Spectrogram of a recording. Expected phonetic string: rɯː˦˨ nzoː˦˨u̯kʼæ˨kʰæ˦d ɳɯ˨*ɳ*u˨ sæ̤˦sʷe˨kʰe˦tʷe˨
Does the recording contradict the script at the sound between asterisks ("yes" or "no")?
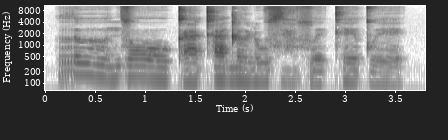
no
